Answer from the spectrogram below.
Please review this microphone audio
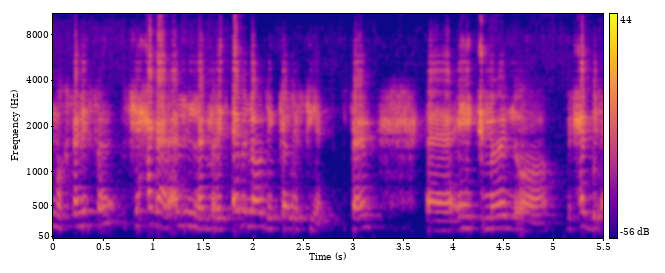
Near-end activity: none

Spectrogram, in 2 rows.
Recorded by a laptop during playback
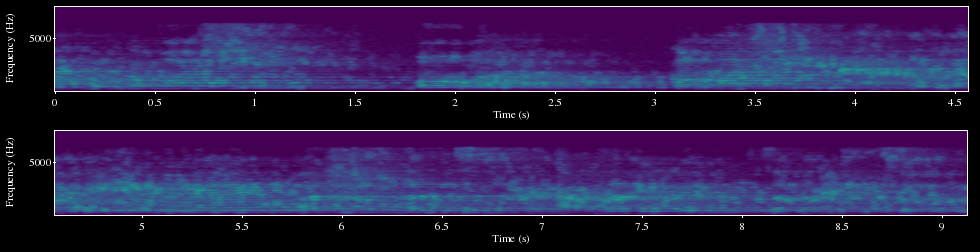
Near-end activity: none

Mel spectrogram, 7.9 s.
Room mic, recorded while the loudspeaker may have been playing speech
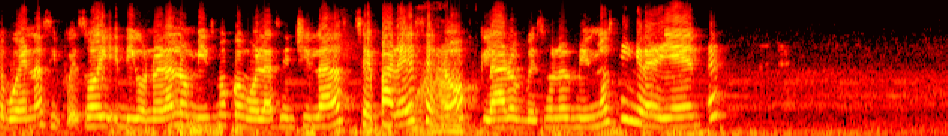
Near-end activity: present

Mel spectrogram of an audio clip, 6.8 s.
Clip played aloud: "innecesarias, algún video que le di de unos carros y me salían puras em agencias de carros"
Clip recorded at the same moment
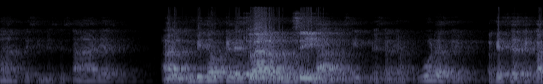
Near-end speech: present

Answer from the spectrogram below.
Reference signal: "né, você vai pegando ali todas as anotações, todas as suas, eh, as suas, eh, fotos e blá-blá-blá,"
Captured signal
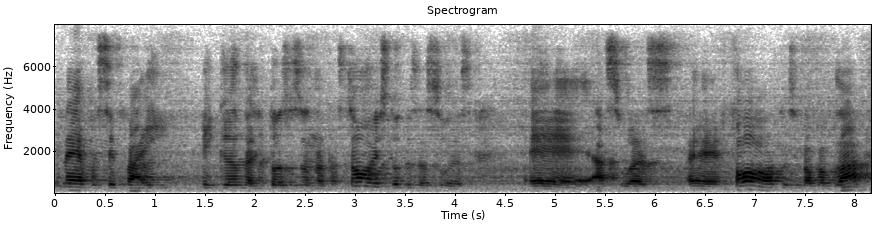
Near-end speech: none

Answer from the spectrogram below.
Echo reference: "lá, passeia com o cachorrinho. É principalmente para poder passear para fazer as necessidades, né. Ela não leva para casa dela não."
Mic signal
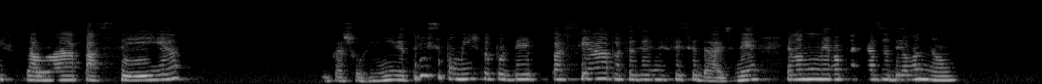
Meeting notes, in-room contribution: none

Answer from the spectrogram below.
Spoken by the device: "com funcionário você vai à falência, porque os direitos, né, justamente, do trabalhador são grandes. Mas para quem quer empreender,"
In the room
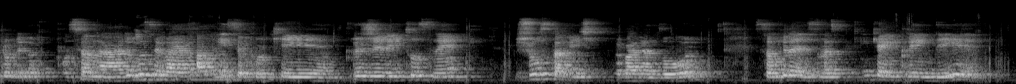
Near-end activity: present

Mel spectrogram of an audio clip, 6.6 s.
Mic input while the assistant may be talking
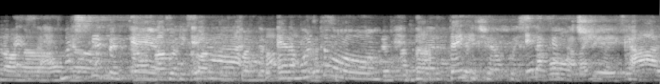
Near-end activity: present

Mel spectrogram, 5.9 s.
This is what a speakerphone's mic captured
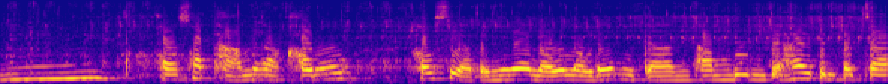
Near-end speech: none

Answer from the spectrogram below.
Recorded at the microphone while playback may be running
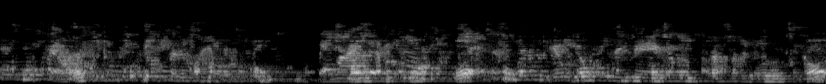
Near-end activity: none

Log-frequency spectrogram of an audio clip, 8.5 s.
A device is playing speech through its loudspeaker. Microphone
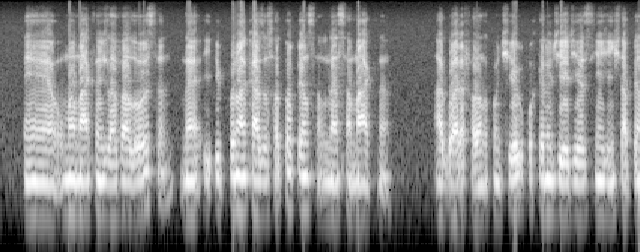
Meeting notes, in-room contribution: none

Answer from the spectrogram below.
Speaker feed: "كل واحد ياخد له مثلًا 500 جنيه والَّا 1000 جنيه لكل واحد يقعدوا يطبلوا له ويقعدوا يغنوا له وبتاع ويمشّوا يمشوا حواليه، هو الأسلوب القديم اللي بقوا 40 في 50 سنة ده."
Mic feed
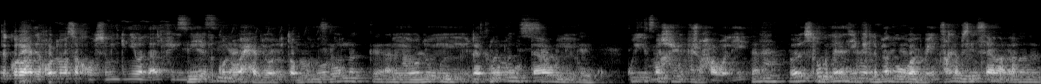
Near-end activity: present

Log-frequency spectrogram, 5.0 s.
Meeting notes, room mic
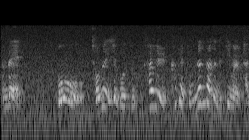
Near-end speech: none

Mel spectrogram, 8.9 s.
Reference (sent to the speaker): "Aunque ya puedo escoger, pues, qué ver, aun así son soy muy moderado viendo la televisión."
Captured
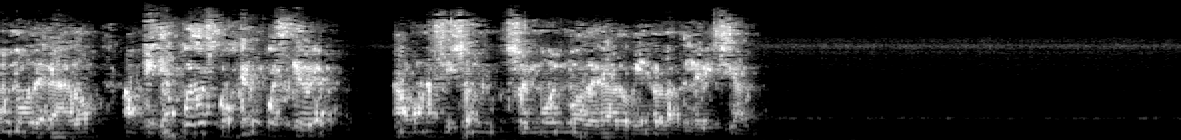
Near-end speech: none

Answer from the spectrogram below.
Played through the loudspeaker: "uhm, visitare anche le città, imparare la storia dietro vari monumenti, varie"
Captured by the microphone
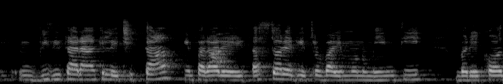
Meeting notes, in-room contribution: present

